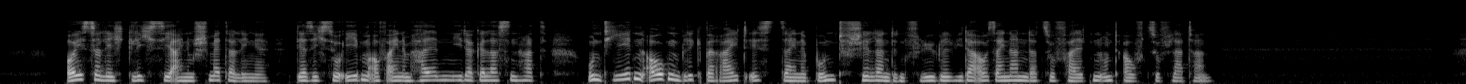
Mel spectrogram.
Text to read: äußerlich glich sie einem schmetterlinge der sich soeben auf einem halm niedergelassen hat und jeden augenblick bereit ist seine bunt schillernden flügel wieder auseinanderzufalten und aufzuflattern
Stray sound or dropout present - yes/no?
no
